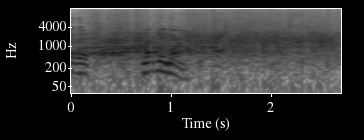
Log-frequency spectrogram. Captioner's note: cheers and applause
